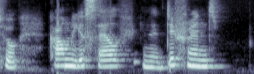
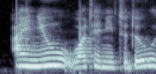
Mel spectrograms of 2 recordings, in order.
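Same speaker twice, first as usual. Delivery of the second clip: ordinary talk, nothing marked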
